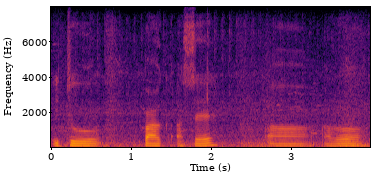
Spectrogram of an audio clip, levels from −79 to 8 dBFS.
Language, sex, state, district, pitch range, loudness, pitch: Nagamese, male, Nagaland, Dimapur, 105-120 Hz, -20 LUFS, 115 Hz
